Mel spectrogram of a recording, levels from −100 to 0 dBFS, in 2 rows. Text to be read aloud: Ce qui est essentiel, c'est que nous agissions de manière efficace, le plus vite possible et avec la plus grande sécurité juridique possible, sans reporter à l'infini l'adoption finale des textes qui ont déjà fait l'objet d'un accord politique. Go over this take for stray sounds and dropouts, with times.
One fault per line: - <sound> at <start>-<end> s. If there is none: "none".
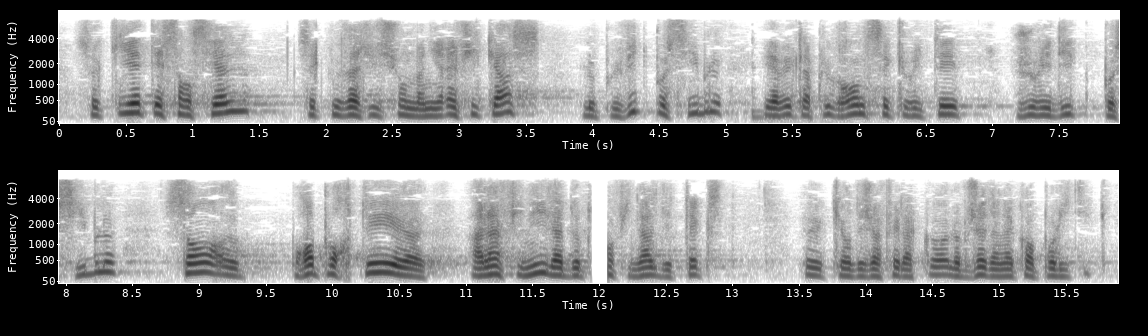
- dropout at 11.9-12.1 s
